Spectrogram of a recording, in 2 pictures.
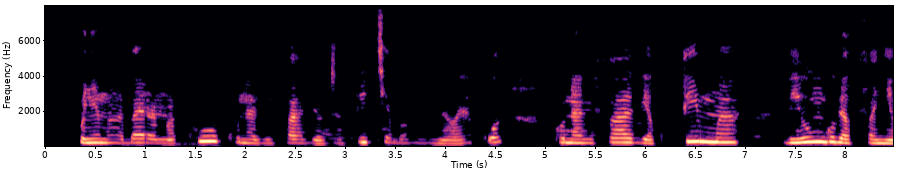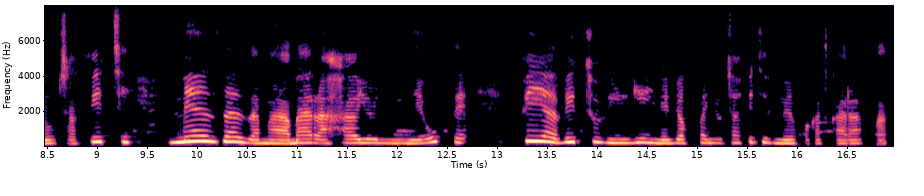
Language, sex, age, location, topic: Swahili, female, 18-24, Nairobi, education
